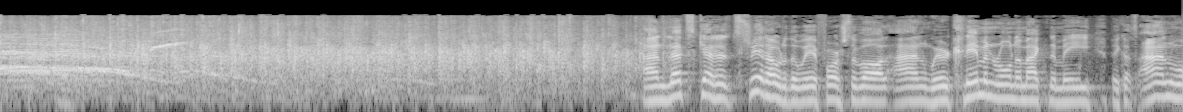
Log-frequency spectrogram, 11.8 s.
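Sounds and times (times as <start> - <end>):
audience applause: 0.0 - 6.9
speech: 6.4 - 11.8.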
